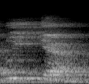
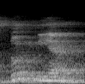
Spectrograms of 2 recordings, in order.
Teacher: Dunia baca izhar, jelas. Enggak boleh dibaca duya.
